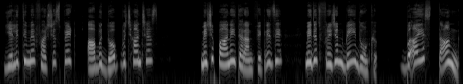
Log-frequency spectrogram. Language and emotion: Kashmiri, sad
